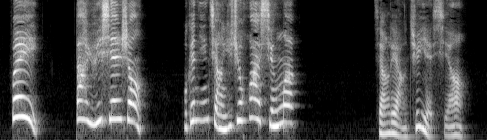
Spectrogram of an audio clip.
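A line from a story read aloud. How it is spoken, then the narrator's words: Loud shout. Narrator (Chinese): 木偶不知道这条鱼叫什么名字，他高声大叫，让他听见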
